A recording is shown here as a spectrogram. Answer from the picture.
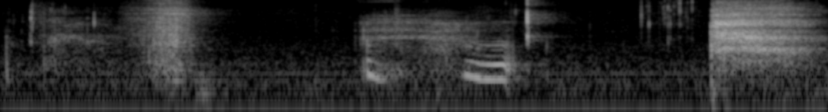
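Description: A person chewing a chocolate-coated wafer bar, with mouth noises. A short hum falling in pitch comes about two seconds in, and a loud breathy rush near the end.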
